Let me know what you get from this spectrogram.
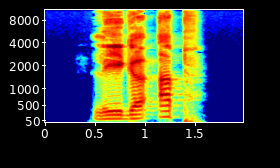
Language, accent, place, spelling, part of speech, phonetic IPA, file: German, Germany, Berlin, lege ab, verb, [ˌleːɡə ˈap], De-lege ab.ogg
- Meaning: inflection of ablegen: 1. first-person singular present 2. first/third-person singular subjunctive I 3. singular imperative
